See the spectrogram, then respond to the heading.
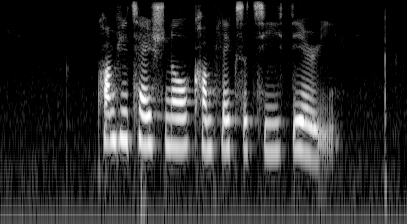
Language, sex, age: English, female, 19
